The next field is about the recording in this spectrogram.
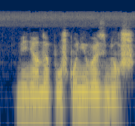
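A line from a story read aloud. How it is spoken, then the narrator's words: Grumbling mutter. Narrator (Russian): пробурчал Мэтт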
